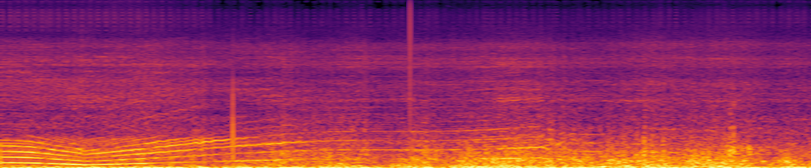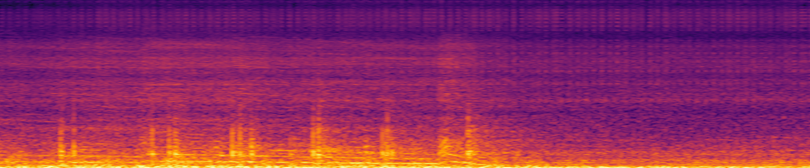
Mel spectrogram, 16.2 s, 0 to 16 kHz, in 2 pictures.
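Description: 2018 BMW S1000RR inline-four engine under way. Its pitch drops for about a second, then climbs for about three seconds as the bike accelerates, then runs steadily at lower revs with small rises and falls.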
